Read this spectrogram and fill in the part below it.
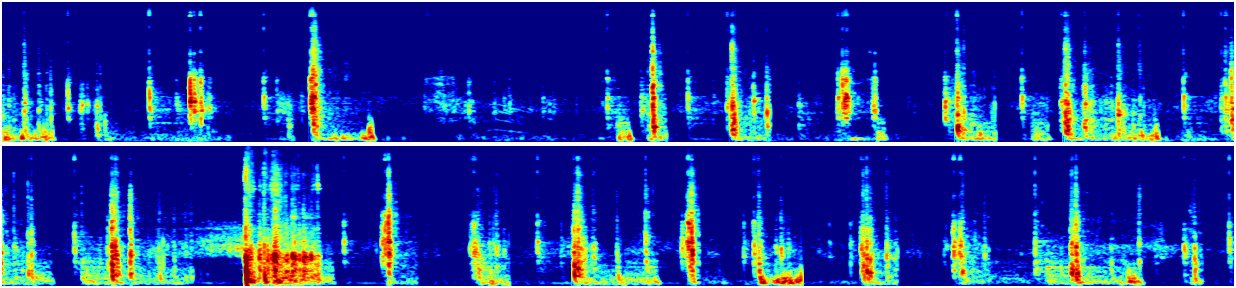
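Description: A skateboard's wooden deck snaps and clatters on concrete.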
